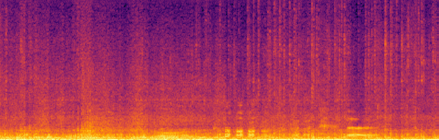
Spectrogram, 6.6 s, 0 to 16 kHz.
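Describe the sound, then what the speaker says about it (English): A 1970 C-10 restomod truck with an LS engine rumbles with a low, steady, loud engine note that runs throughout while people talk close by. "We gotta like tap on the gas a little, yeah? Give it a little blips, man."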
